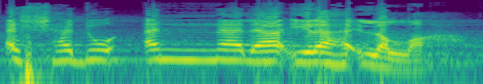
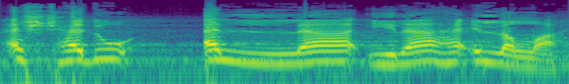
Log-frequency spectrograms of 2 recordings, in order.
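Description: First: The n sound is pronounced clearly before la. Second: The n sound merges into the following l. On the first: The speaker calls it wrong. "بعض الناس يقول ... هذا ليس بصواب" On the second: The speaker calls it right. "هنا إدغام ... فنقول"

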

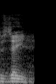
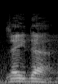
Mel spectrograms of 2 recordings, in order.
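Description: First: The word ends on a bare consonant, no vowel. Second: The word ends with a long a vowel. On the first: This is a regional dialect way of pausing on the word. "لغة ربيعة أنك تقف بالسكون وحذف هذا الألف" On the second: This is the common way of pausing on the word. "اللغة المشهورة أنك تقف على المنون بالفتح، تقف عليه بالألف"

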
